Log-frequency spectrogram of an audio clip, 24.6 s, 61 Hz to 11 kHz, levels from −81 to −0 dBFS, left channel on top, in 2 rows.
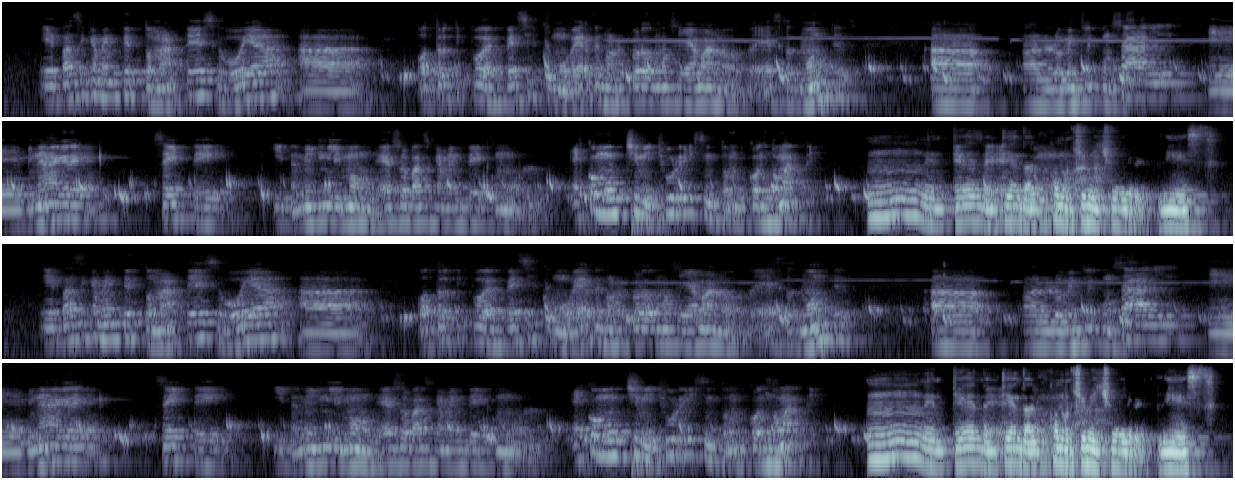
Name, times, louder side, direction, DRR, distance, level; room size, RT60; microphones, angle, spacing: voice 1, 0.4-3.6 4.1-8.5 9.3-9.8 10.2-11.7 12.0-13.3 13.8-14.6 15.0-17.7 18.0-20.2 21.8-23.4, left 1 dB, 55° left, -2 dB, 2.4 m, -36 dB
sound 1, 3.5-14.6 14.9-16.4 16.8-16.9 17.1-19.1 19.4-20.1 20.3-21.7 22.1-22.2, left 4 dB, 75° left, 0.7 m, -43 dB
voice 2, 21.0-24.4, right 3 dB, 45° right, 13 dB, 0.5 m, -25 dB
17.0 x 6.0 x 2.9 m, 0.69 s
head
